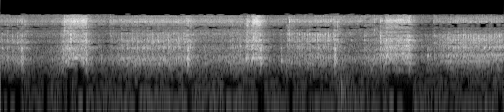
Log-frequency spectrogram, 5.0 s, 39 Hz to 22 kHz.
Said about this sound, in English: It took me all of 5 seconds to find a YouTube video of someone dialing on a rotary phone. Didn't sound as good as I was hoping it was going to, though.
